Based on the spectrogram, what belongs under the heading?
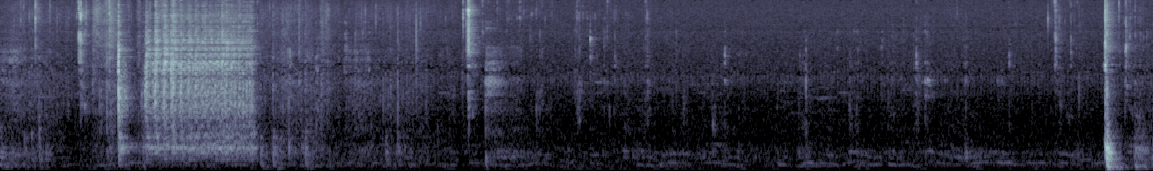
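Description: Close-miked mouth sounds of someone eating a bacon cheeseburger: a louder rasping stretch about a second in, then faint chewing clicks, and a sudden sharp sound near the end.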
